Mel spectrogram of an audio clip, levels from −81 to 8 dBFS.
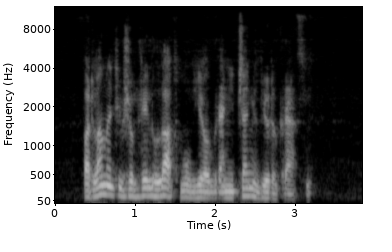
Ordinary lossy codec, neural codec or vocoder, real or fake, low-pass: Opus, 64 kbps; codec, 44.1 kHz, 1.7 kbps, Pupu-Codec; fake; 10.8 kHz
